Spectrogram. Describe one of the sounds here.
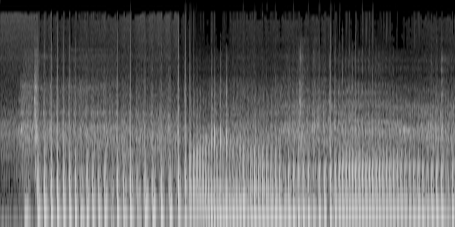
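A motorcycle engine starts up and chugs with a rapid, steady beat, then revs up a little.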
